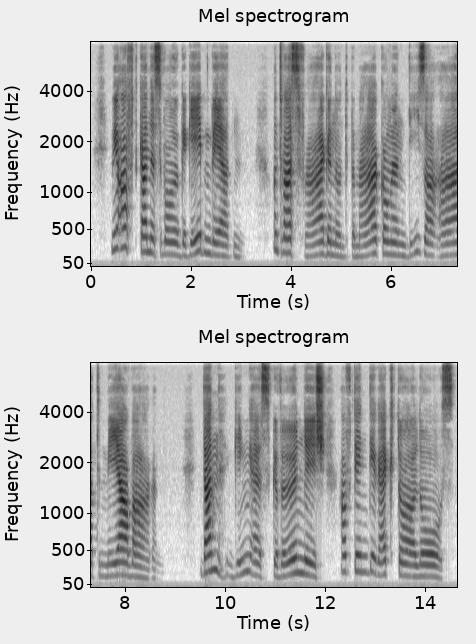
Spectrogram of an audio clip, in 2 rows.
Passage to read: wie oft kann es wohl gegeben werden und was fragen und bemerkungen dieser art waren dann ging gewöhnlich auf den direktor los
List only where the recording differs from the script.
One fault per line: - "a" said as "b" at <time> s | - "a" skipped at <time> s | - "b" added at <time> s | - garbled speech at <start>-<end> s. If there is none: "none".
- "mehr" added at 7.5 s
- "es" added at 10.5 s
